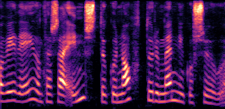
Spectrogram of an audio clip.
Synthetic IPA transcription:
vɪðeːjɣʏmθɛsːaʔḛjnst̪œkʏnawht̪ʏɾʏmɛnːiŋkɔsœːɣʏ̰

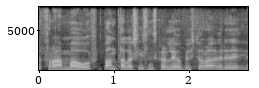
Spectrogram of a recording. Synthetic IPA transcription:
ɾfɾaːmaɔɣpant̪alasist̪ɛnskɾaleːɣʏp̬ilst̪jowɾavɛɾðɪ

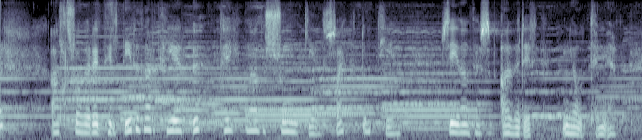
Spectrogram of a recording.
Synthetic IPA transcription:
ɾ̥ | al̥t̪sɔɣɛɾɪt̪ʰɪlt̪iɾðaɾ̥t̪ʰjɛːɾʏhpt̪ʰejhknaðsuɲcɪðsajxt̪ut̪ʰjɛːɾsiːðanθɛsːa̰ðɾɪ̰ɾ̥njoːwt̪ʰɪnjɛm

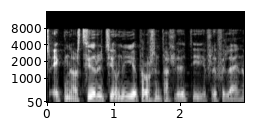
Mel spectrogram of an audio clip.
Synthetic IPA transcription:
ejknast̪fjœːɾʏt̪ʰiɔniːjʏpʰɾows̬ɛnt̪al̥ʏːt̪ḭflʏkfɪlajɪn

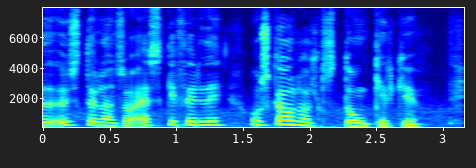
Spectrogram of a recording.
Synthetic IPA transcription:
ðœɥst̪ʏɾlansa̰wʔɛ̰scɪfɪɾðɪ | ɔɣskaːwlhɔl̥t̪st̪ownŋcʰɪr̥cʏ

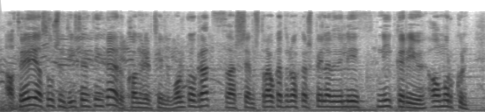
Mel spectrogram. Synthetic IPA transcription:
a̰wθɾɛːðjawθuːsʏnt̪ist̪lɛnt̪iŋkaɛɾʏkʰɔmnɪɾ̥t̪ʰɪlvɔlkɔwkɾat̪θvaɾ̥sɛmst̪ɾaːwkat̪nʏɾɔhkaɾ̥spɪːlavɪðlɪːðniːkaɾiʏawmoɾkʏn

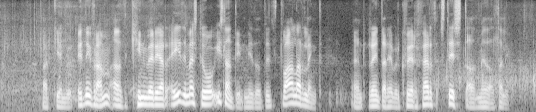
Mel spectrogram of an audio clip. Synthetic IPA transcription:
θa̰ɾ̥cʰɛːmʏʔejt̪niŋkfɾamaðcʰɪnvɛɾjaɾeːjðɪmɛst̪ʏawist̪lant̪ɪmɪːðat̪ɪst̪vaːlaɾlejŋt̪ | ɛ̰nrejnt̪aɾ̥hɛvʏɾ̥kʰvɛːɾ̥fɛɾðst̪ɪ̥st̪a̰ðmɛɪːða̰l̥t̪alɪ̰

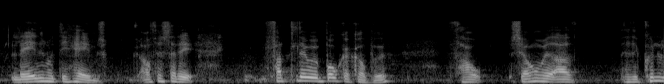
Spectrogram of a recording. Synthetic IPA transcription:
leːjðɪnuːt̪ɪɦeːjms | a̰wθɛsːaɾɪ | fat̪lɛɣʏpoːwkakʰawpʏ | θaw | sjaːwʏmvɪðað | θɛt̪ɪɾkʰʏnːʏ

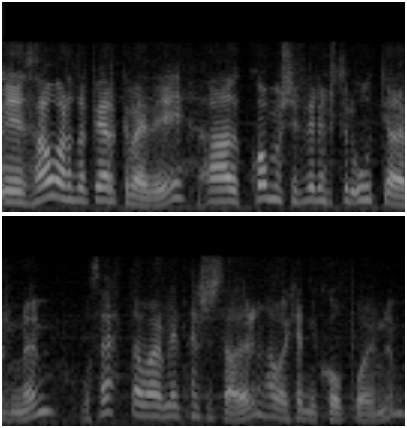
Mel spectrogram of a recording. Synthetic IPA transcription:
θawvaɾ̥θɛht̪apjaɾkɾajðɪaðkʰɔːmasɪfɪɾɪkʰst̪ʏɾuːt̪jaðɛɾnʏmɔɣθɛht̪avaɾleːjt̪nhɛlsɪst̪aːðʏɾɪnθawvaɾçɛt̪nikʰoːwpɔɪnʏm

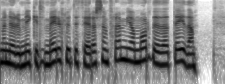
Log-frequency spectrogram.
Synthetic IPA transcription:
mɛnɛɾʏmɪːcɪt̪ɪlmeːjɾɪl̥ʏːt̪ɪθejrɾḁsɛmfɾɛmjamɔɾðɪðaðt̪eːjða

